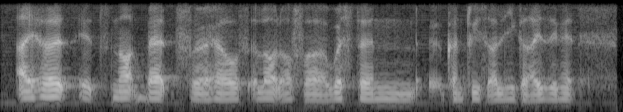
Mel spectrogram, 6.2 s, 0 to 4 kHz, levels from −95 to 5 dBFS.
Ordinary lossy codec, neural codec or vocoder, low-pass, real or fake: none; none; 3.6 kHz; real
